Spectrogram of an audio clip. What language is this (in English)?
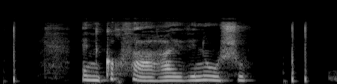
Breton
